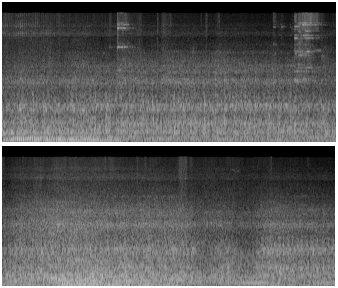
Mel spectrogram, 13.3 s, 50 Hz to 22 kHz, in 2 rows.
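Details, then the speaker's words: Honda Vario 150 scooter at idle with rear wheel stationary: steady rough grinding from the CVT belt drive, diagnosed as worn pulley bearing; engine also had dirty throttle body and injector. "ke belakang murni ke depan murni ini pertanda apa ini lahar puli bos jadi lahar puli itu pada posisi diam kayak gini ini bunyi Bos"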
